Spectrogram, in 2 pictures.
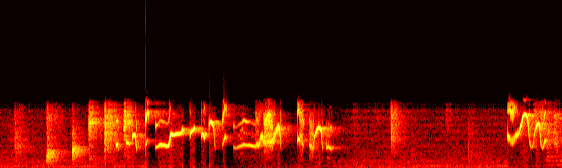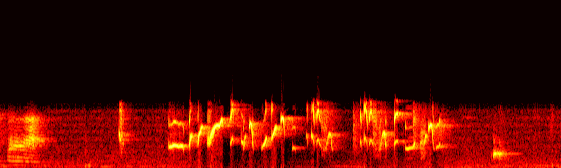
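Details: A male pet bird gives his nightly song, bursts of rapid, chattering warbles mixed with sweeping whistled notes with short pauses between phrases; another pet bird in the background says "pretty bird" and adds backing sounds.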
